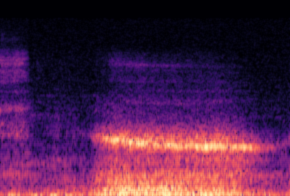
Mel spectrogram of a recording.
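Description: A person exhales slowly during a seated neck stretch, a steady, close breath lasting about two seconds after a short sniff-like intake, with no talking.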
